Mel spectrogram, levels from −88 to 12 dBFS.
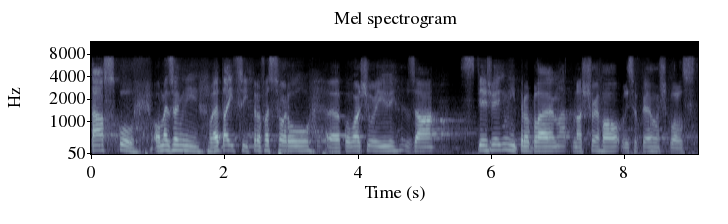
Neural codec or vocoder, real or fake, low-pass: codec, 16 kHz, 1 kbps, X-Codec, HuBERT features, trained on general audio; fake; 7.2 kHz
